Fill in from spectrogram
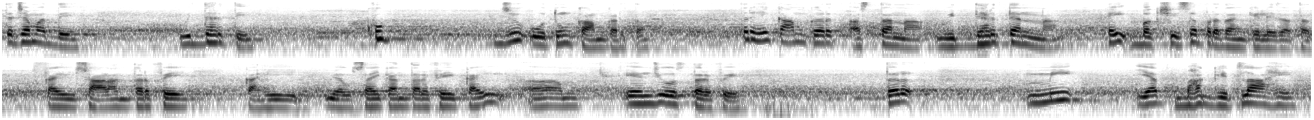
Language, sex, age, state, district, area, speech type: Marathi, male, 18-30, Maharashtra, Ahmednagar, rural, spontaneous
